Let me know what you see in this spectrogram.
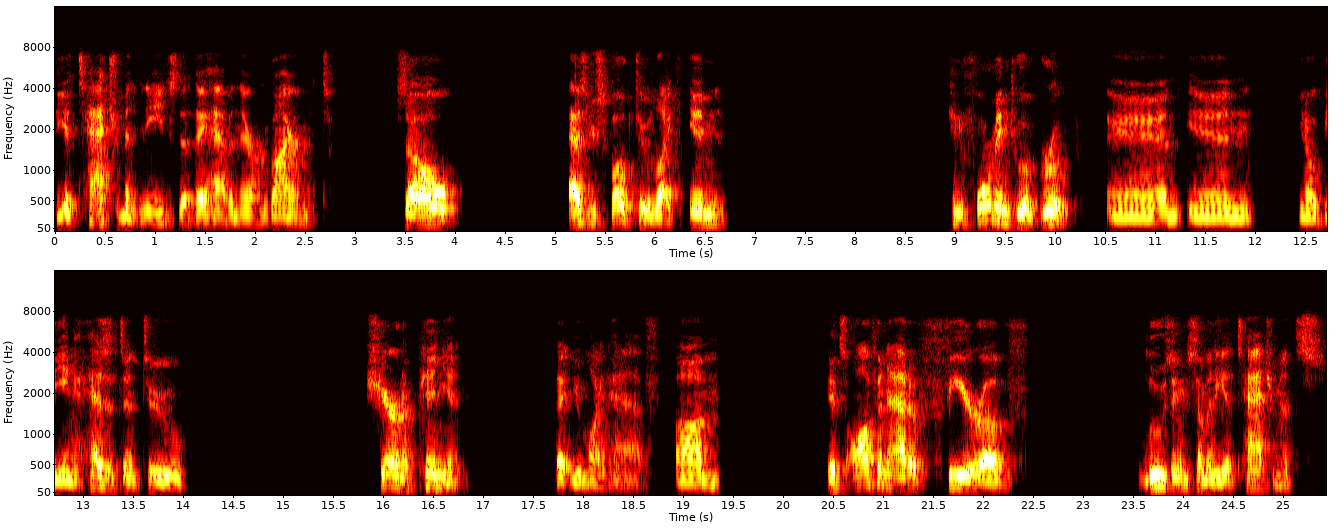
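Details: Adult man who stutters, speaking on a stuttering podcast; stuttering.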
